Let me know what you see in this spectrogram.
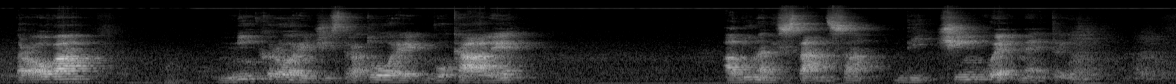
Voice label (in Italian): Microregistratore vocale Test registrazione a 5 mt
